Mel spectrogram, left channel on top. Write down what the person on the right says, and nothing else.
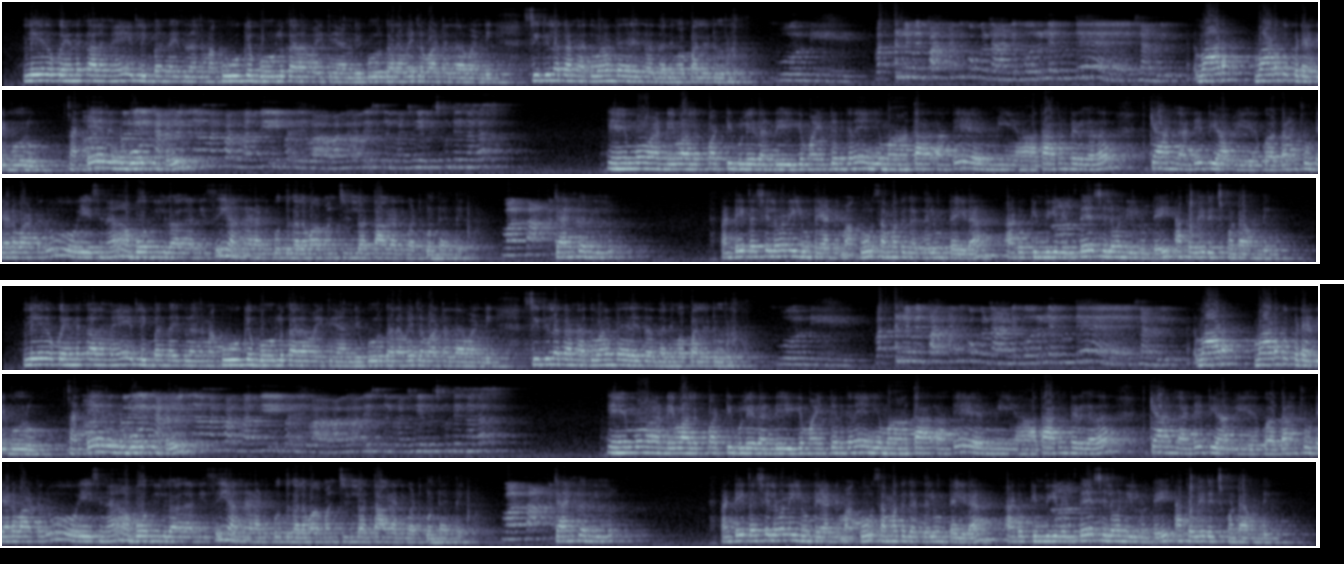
లేదు ఒక ఎండకాలమే ఇట్లా ఇబ్బంది అయితదండి మాకూకే బోర్లు ఖరాబయితయండి బోర్ ఖరాబయ్ ఇట్లా వాటర్ ావండి సిటీలో కాన్నా అద్వన తయారవుతుందండి మా పల్లెటూరు
వాడ వాడకొక్కటండి బోరు అంటే
రెండు
బోర్లు
ఉంటాయి
ఏమో అండి వాళ్ళకి పట్టిపు లేదండి ఇగ మా ఇంటి యెనకనే ఇగ మా త అంటే మీ తాత ఉంటాడు గదా క్యాన్ లా అంటే అవి ఒక దాంట్లో ఉండేడు వాటరు వేసినా బోర్ నీల్లు కాదనేసి అన్నాడండి పొద్దుగల మంచ నీళ్ళు అని తాగడానికి పట్టుకుంటా అంటే
ట్యాంక్
ల
నీల్లు
అంటే చెెలమ నీళ్ళుంటాయండి మాకు సమ్మక గద్దెలు ఉంటాయిడ ఆడ కిందికి
వెళ్తే చెెలవ నీళ్ళు ఉంటాయి వుంటే అక్కడ పొయ్ దెచ్చుకుంటామండి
